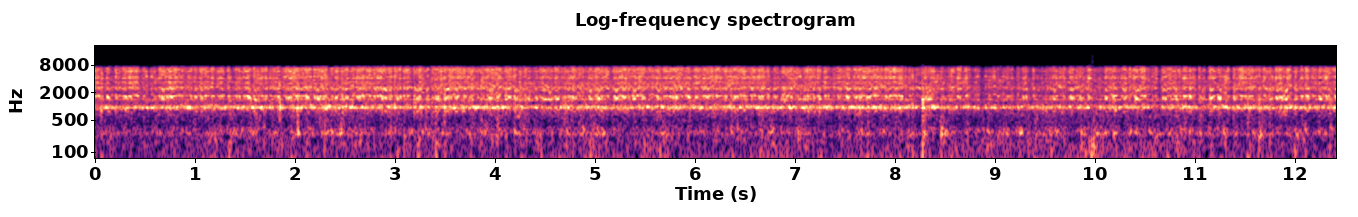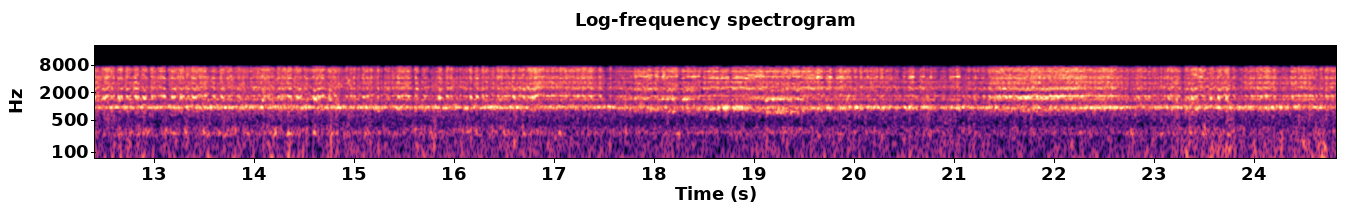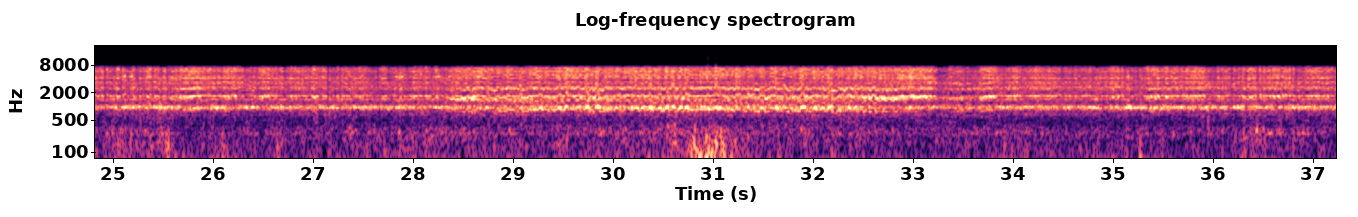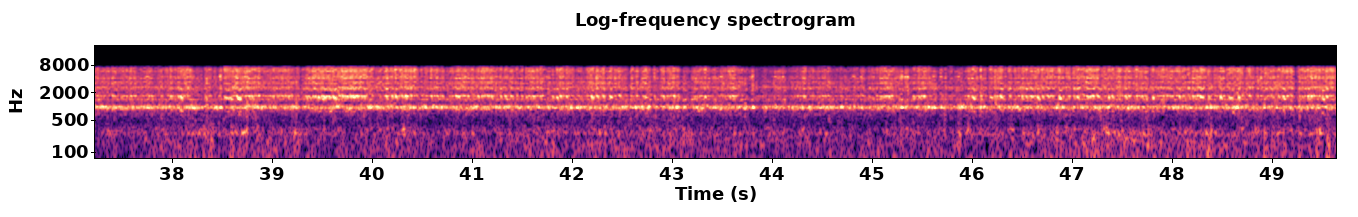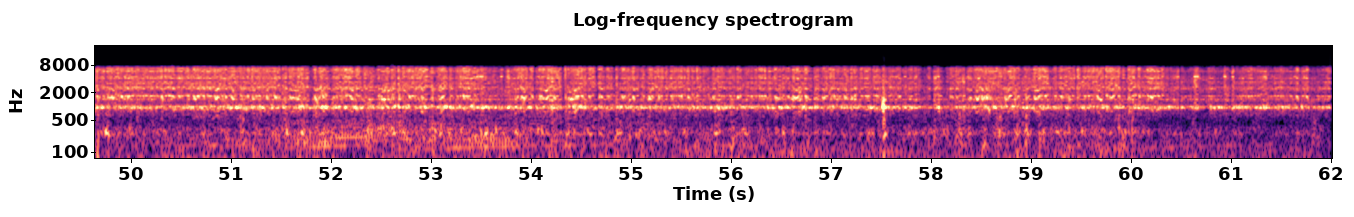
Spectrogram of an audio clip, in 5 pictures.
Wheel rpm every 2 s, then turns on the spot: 230, 230, 230, 230, 230, 230, 230, 230, 230, 220, 230, 230, 230, 230, 210, 190, 210, 230, 230, 230, 230, 230, 230, 240, 230, 240, 230, 230, 220, 230, 230.
none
